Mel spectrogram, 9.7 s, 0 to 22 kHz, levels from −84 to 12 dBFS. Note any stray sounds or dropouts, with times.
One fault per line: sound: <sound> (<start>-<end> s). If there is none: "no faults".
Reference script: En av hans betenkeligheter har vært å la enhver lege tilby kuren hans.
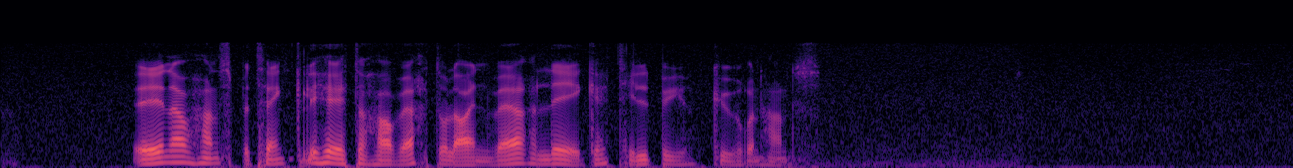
no faults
